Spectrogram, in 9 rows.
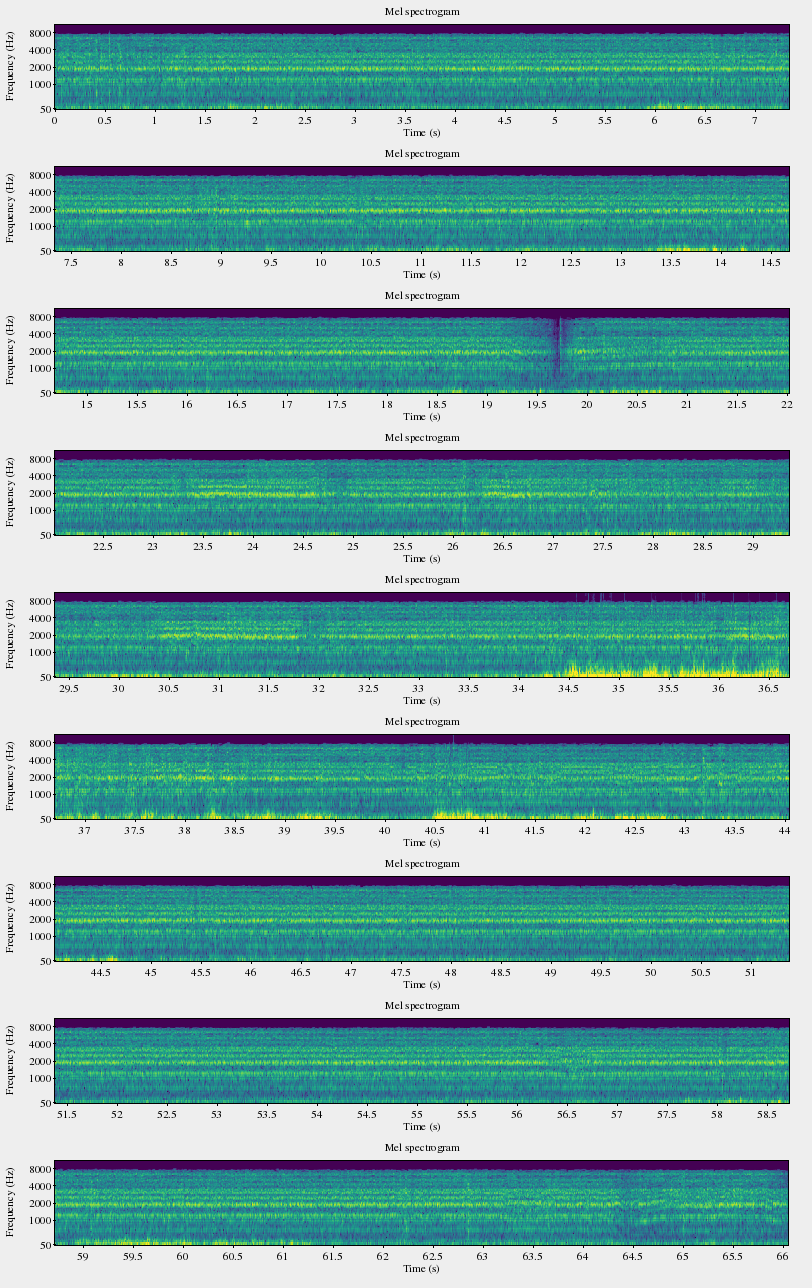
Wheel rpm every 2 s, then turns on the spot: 160, 160, 160, 160, 160, 160, 160, 160, 160, 130, 140, 160, 160, 160, 160, 160, 160, 160, 160, 160, 160, 160, 160, 160, 160, 160, 160, 160, 160, 160, 160, 160, 150.
none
